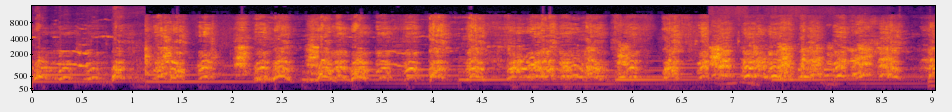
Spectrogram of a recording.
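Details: Dogs caged in large numbers on a dog farm barking in a loud chorus, short sharp barks bursting in quick, irregular succession, with sustained background music notes running underneath.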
